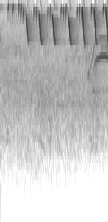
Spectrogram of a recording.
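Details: Saffron finch competing in a song contest in the "amarillo de repique" category, giving a rapid run of sharp, high, down-slurred notes, about four per second, with a steady hiss of background noise.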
